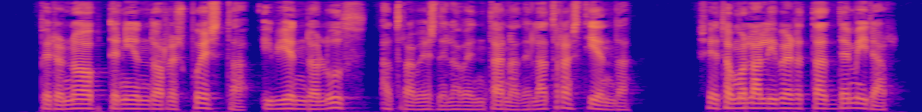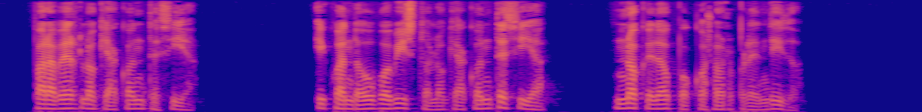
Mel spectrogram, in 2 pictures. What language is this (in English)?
Spanish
